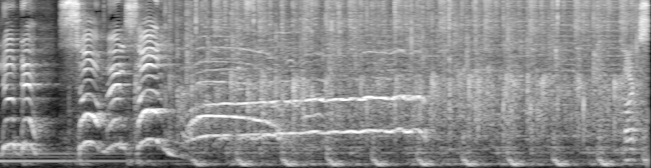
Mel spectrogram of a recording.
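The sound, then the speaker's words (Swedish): An audience at a stand-up comedy show bursts into sustained applause for the comedian, with whoops and cheers rising over it, a few shouted voices at the start, then steady loud clapping continuing throughout. “Stor applåd för”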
